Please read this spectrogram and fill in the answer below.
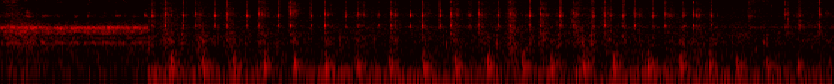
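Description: Sandy Brae water-test reaction vessel, holding biodiesel and calcium hydride reagent, being shaken vigorously by hand. It gives a faint, quick, regular rattle of about five or six strokes a second, starting about a second in.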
